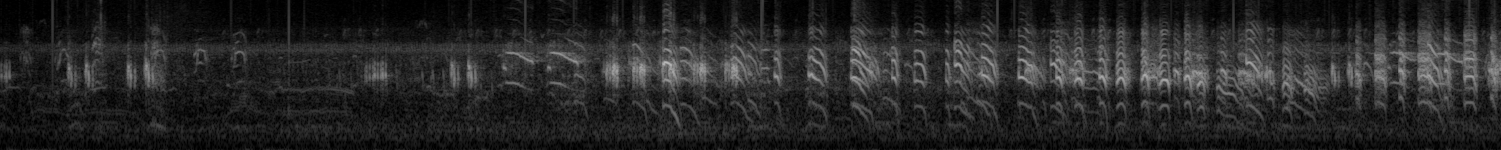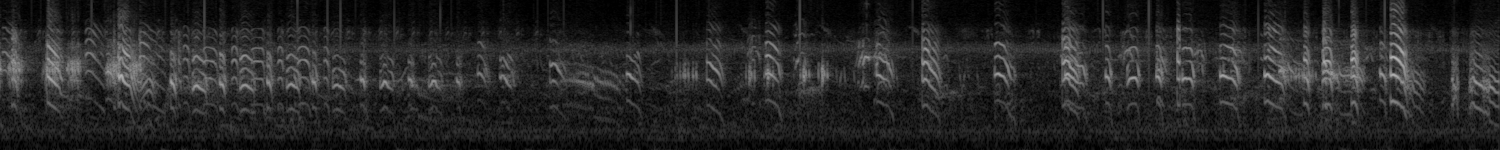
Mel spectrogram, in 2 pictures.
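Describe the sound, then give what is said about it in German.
Calls of little gulls and black terns hunting insects, with a great reed warbler singing: many overlapping bright, chattering bird calls that run on continuously with no pause. “In der folgenden Aufnahme sind Zwergmöwen zu hören, die gemeinsam mit Trauerseeschwalben Insekten jagen. Außerdem singt ein Drosselrohrsänger.”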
